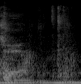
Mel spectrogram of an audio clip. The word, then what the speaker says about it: gaol: G-A-O, or G-A-O-L here actually is pronounced jail. Funny enough. Oh, Yeah, that's just that's jail. That's the old-timey way of spelling jail.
